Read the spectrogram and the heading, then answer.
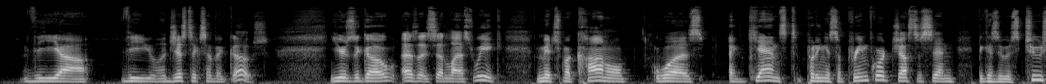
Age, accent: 30-49, American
